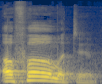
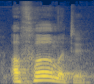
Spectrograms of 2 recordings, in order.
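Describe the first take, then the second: Both takes have the same delivery.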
